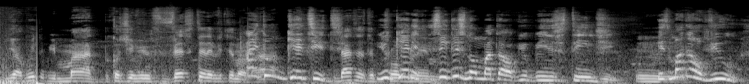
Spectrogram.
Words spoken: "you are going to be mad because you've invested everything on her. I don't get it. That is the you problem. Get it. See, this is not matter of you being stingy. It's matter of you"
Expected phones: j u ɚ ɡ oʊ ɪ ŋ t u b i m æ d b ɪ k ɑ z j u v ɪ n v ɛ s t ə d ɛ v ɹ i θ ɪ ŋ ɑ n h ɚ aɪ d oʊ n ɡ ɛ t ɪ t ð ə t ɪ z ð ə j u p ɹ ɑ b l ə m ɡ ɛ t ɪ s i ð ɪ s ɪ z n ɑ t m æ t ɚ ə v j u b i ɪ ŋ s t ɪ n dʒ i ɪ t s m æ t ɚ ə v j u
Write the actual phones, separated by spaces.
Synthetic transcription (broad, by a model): j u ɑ ɡ oʊ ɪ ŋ t u b i m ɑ d b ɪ k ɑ s j u v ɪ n v ɛ s t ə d ɛ v ɹ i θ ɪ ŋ ɑ n aɪ d oʊ n ɡ ɛ t ɪ t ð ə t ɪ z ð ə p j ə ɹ ɡ ɛ t ɪ s i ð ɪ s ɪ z n ɑ t m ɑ t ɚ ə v j u b i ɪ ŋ s t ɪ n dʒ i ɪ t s m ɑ t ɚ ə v j u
